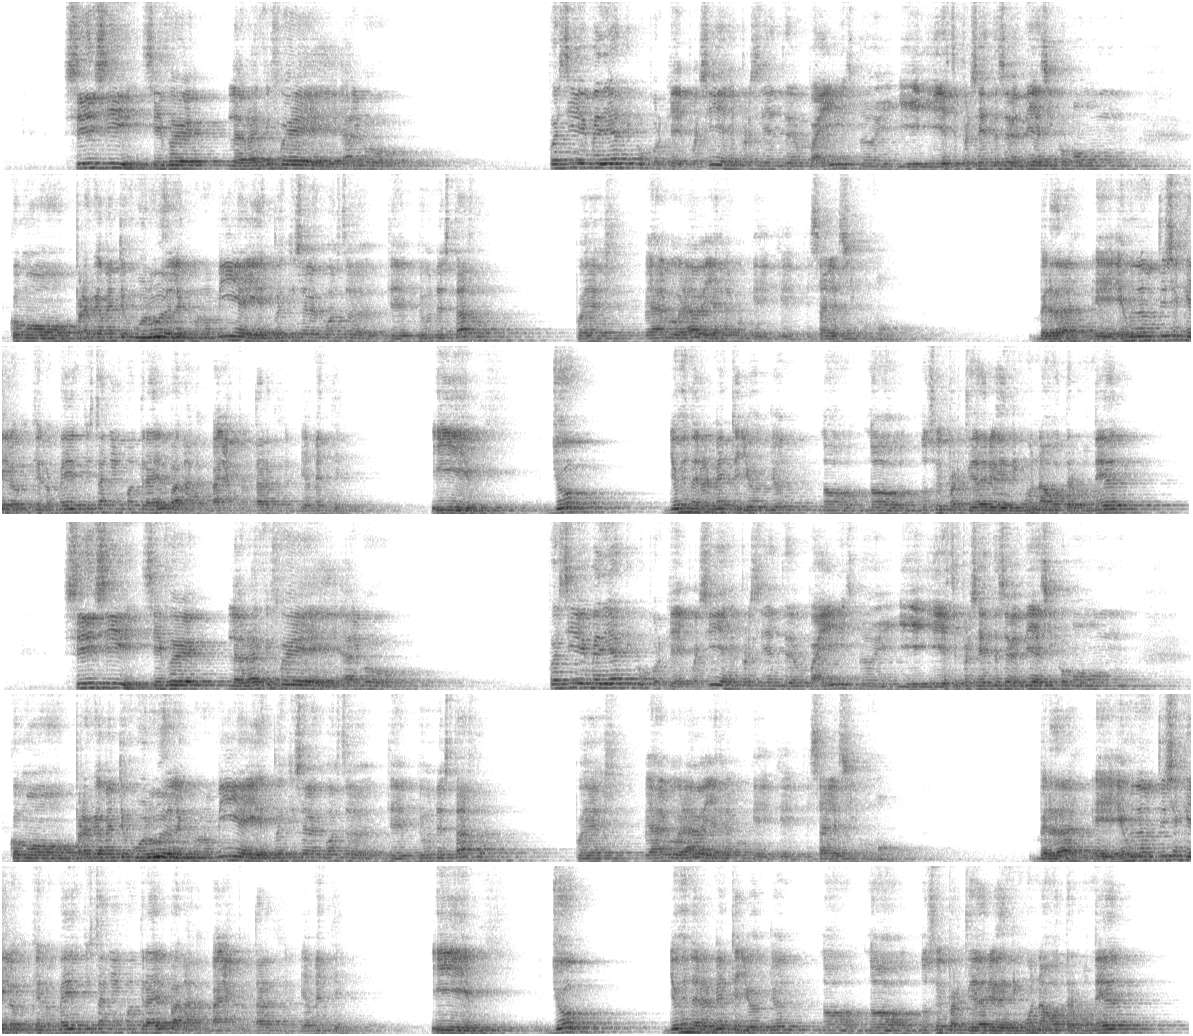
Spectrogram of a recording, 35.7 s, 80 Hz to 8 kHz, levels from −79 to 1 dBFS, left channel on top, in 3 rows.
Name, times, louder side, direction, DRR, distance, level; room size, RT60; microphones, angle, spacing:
voice 1, 0.6-3.9 5.5-11.2 12.0-16.7 17.6-18.0 18.3-20.8 22.2-27.2 28.1-28.6 29.1-29.6 30.4-34.9, equal, 10° right, -3 dB, 2.0 m, -26 dB
20.0 x 7.5 x 3.3 m, 1.5 s
head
